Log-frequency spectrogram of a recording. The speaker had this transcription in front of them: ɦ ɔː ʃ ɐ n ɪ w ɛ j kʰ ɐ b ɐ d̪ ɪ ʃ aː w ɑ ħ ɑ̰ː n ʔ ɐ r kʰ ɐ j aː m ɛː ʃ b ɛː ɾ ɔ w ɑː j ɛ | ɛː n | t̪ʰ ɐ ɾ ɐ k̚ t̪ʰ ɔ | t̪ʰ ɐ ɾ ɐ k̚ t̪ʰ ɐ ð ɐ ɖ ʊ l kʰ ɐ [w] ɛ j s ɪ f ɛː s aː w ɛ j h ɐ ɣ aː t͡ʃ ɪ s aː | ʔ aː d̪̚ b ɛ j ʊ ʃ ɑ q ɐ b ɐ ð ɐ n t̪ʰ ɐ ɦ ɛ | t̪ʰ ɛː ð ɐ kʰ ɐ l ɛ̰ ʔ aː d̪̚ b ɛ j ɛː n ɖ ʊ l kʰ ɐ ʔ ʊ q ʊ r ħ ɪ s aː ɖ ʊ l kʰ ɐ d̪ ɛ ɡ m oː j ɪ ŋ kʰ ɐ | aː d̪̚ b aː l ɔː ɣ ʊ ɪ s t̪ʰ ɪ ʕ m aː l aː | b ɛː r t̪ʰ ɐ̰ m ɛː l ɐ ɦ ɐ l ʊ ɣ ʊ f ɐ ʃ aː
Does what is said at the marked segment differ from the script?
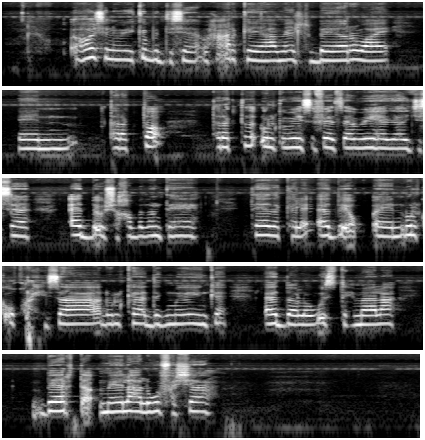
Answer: no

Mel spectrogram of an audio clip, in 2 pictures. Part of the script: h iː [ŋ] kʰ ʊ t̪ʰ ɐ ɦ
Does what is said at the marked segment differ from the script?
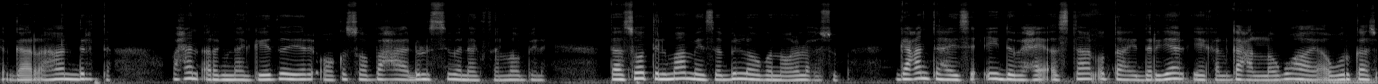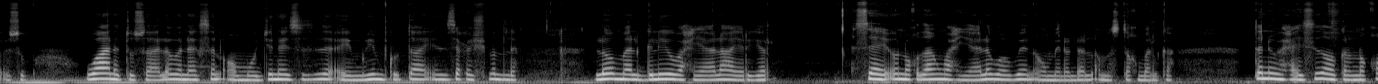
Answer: yes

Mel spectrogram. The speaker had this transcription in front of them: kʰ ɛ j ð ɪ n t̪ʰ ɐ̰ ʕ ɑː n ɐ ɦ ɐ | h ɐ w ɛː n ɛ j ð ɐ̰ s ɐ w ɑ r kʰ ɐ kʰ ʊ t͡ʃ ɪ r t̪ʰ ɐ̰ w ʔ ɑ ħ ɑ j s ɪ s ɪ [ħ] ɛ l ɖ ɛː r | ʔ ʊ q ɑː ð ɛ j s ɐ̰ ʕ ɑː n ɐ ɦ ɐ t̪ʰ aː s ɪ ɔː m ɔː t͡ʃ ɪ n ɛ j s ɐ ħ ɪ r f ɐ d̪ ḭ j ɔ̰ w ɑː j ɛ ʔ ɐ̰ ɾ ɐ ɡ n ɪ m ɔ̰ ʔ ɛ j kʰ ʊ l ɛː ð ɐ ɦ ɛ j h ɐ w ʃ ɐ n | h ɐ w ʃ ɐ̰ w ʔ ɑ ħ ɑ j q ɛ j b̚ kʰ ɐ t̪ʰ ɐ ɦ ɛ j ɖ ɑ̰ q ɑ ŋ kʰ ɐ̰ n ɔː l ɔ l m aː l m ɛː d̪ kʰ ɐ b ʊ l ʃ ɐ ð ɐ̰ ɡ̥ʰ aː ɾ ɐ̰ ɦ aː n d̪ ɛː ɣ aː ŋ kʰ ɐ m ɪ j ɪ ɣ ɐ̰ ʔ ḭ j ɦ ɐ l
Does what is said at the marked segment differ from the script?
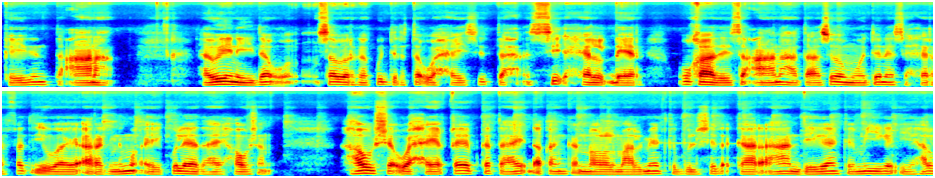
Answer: no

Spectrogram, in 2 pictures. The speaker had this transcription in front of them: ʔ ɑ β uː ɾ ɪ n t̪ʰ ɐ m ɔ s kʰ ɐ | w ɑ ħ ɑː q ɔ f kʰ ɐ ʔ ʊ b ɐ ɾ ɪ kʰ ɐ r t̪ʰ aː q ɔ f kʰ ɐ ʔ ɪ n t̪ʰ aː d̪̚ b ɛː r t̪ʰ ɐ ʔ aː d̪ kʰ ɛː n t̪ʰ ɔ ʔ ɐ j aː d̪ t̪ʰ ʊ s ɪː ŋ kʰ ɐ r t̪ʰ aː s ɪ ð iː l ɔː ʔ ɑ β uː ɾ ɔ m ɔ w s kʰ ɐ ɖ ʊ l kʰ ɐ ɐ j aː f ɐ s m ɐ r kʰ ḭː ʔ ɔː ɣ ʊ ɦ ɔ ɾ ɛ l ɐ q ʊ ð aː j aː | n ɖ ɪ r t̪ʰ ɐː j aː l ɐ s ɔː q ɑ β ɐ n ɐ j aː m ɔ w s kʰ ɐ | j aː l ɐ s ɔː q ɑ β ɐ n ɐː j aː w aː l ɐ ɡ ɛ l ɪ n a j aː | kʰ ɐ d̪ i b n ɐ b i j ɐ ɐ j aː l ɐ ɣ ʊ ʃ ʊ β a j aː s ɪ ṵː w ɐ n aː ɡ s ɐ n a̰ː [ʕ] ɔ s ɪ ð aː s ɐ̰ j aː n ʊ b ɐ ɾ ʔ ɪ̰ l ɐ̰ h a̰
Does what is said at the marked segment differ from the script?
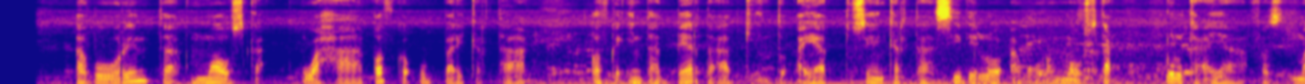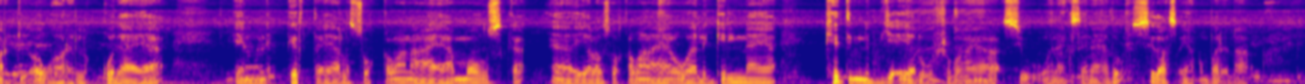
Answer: yes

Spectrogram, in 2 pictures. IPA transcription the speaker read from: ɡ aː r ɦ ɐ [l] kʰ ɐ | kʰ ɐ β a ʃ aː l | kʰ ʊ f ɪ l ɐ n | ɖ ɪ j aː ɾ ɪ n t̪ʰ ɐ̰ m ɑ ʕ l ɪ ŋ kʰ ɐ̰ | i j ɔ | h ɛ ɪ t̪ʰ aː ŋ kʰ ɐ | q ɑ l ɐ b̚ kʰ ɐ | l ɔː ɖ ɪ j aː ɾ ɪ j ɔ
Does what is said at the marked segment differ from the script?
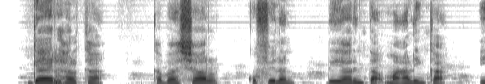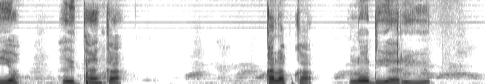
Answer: no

